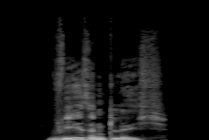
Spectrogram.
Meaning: 1. essential (concerning the essence or true nature of something) 2. crucial, principal, significant (of fundamental importance)
- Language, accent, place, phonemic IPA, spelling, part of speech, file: German, Germany, Berlin, /ˈveːzəntlɪç/, wesentlich, adjective, De-wesentlich.ogg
